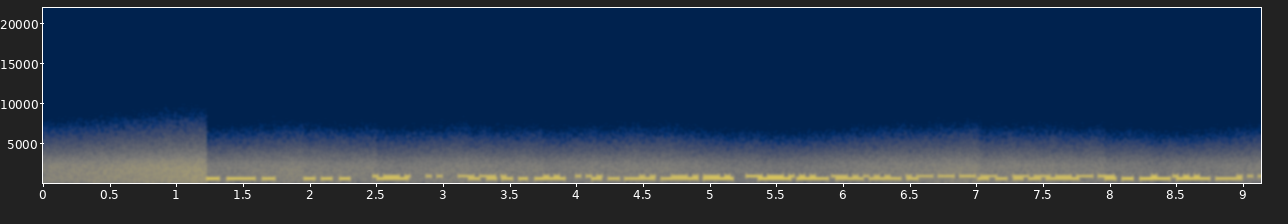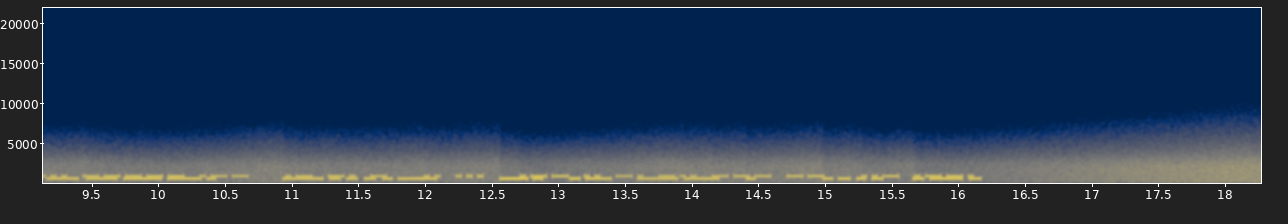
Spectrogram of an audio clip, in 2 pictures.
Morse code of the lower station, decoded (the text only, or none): RST 429 429 - NAME HR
